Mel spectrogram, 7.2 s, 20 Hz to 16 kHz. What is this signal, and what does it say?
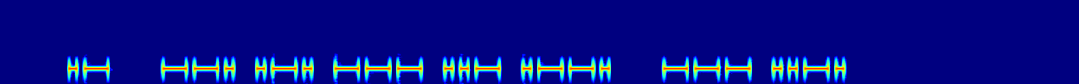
Morse code, heard as a keyed tone, about 23 wpm, 700 Hz. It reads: A GROUP OF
